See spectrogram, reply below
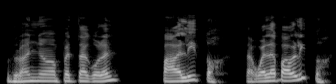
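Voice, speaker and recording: Joking Puerto Rican man, high-ish voice. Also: brisk, darkish tone, no echo. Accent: Puerto Rican Spanish. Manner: joking, mocking, laughs often. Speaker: podcast co-host. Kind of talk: casual banter.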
